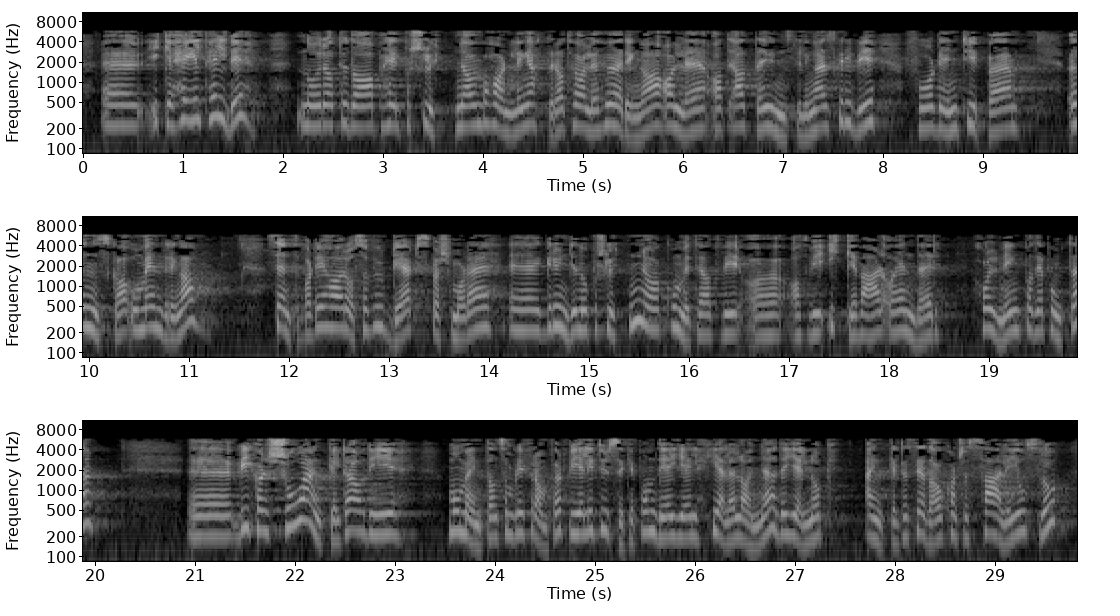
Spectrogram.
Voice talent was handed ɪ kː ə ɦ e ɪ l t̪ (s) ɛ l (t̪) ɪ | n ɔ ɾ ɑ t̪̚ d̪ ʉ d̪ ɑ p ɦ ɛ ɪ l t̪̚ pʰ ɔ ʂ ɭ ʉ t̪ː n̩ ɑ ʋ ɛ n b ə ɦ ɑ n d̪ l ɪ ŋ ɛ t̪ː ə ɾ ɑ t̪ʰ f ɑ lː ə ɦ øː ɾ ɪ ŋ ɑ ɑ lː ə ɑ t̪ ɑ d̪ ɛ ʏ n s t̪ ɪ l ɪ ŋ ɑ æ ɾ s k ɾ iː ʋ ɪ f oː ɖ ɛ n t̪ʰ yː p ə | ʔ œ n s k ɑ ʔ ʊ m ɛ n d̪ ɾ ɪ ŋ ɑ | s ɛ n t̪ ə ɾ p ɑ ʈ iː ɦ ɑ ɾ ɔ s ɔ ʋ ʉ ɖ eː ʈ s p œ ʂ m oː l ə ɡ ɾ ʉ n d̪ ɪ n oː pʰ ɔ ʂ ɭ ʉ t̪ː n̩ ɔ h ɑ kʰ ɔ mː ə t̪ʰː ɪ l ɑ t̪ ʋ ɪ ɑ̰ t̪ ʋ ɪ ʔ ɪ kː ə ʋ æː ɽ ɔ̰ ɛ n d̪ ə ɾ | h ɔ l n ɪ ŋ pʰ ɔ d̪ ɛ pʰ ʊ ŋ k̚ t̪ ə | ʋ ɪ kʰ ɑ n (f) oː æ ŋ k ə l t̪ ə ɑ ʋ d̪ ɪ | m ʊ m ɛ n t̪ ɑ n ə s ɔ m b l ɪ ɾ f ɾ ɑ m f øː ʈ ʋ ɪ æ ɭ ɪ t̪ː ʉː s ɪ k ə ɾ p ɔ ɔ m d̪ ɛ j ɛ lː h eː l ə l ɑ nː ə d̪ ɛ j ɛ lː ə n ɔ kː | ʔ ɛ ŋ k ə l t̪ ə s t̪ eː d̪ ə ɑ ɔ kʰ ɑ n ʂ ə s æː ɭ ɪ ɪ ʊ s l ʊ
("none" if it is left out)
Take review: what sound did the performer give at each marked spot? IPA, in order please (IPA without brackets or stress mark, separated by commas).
h, d̪, ʂ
